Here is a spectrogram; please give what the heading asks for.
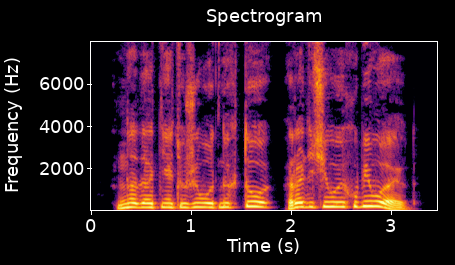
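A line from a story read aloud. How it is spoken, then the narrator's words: Exclaiming. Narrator (Russian): воскликнул Лев Христофорович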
